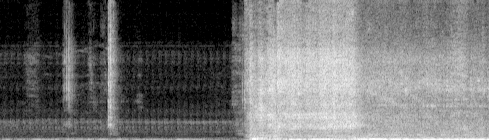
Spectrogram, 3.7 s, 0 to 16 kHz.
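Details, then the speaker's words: Corvair cold start: gas pedal pumped 3-4 times, faint electric fuel pump clicking, about 10 seconds wait for the carburetor bowls, then a quick crank and catch into a steady, even idle. Normal cold start. "Pump the gas pedal 3-4 times, turn the key, and I listen for the clicking of the electric fuel pump, and I wait about 10 seconds for the gas to vaporize in the fuel bowls and the carburetors."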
